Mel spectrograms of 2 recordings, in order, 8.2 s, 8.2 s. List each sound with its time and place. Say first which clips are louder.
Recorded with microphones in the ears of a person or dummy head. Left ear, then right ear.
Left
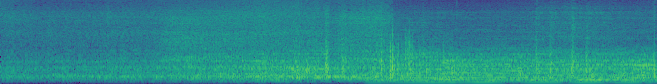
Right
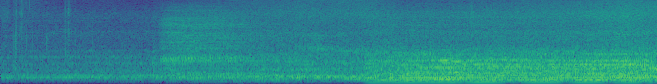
2.0 s singing: even; centre (ahead or behind), 2.5 m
